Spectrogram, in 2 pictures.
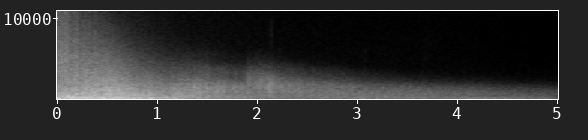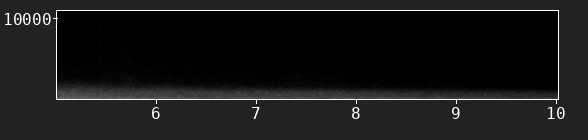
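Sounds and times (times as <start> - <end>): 
distant 338 Lapua Magnum rifle shot outdoors: 0.0 - 5.8.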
